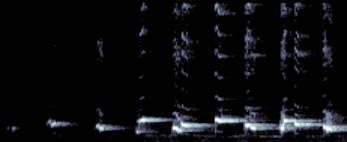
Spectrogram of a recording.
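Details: Yellow-vented bulbul, ropelan-style lure song for other bulbuls to copy: a few hesitant, spaced whistles that quickly accelerate into a dense, bubbly run of bright chirping notes.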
